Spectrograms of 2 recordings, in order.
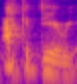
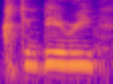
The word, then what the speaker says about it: Akadiri: So my name is Ackadiri. Aadiri. Seven letters, three syllables. But when they post the lineup, I be seeing Akendary. I've seen Akendari.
